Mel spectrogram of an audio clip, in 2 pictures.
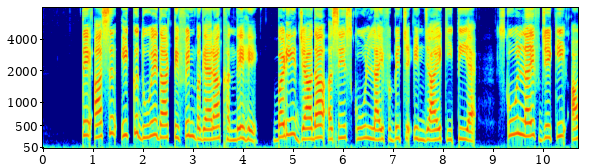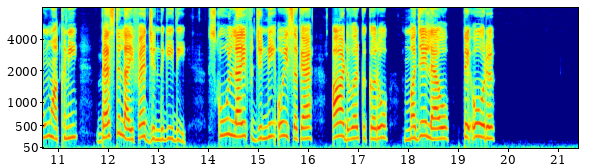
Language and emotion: Dogri, neutral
